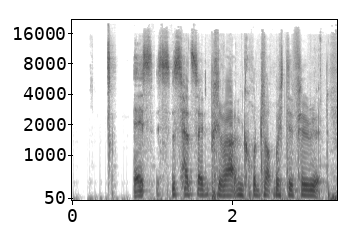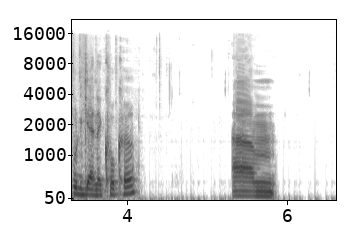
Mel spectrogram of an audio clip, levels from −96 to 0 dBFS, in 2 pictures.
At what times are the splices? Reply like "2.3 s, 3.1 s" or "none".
none

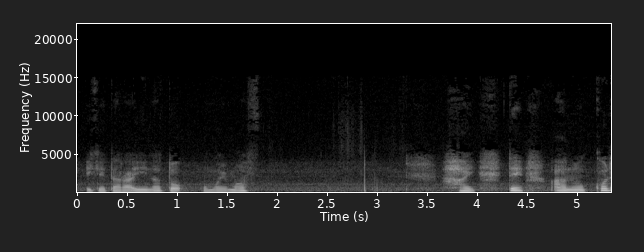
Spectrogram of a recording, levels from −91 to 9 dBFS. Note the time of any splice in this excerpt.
3.6 s

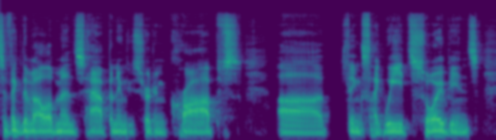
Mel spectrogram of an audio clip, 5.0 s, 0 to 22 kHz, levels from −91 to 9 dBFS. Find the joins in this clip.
1.3 s, 3.3 s, 3.8 s

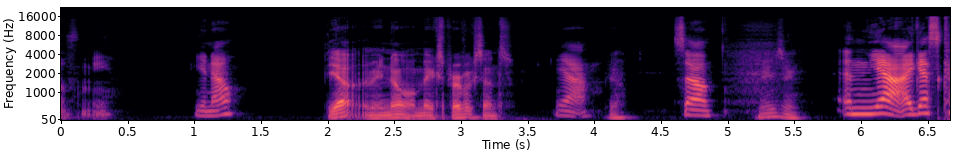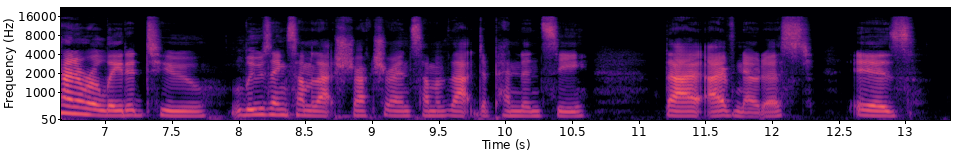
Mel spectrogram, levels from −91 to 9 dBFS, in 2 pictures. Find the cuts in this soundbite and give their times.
none

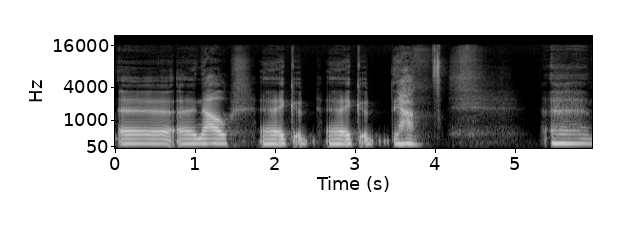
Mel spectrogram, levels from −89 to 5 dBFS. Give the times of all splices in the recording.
2.5 s

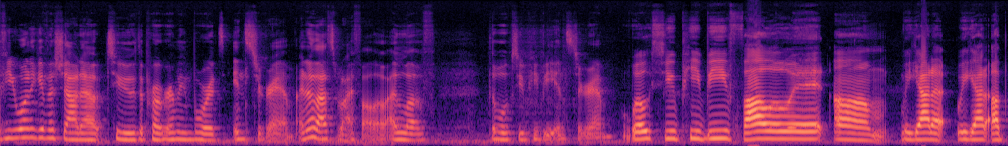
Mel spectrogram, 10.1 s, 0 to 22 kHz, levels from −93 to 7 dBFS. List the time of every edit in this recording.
6.2 s

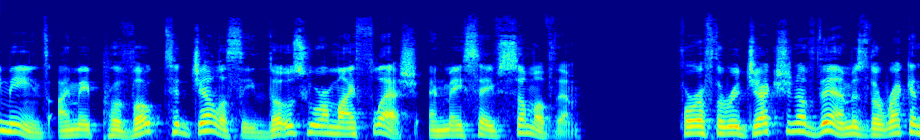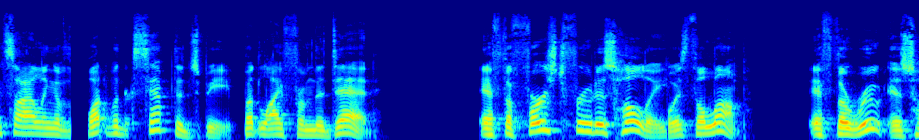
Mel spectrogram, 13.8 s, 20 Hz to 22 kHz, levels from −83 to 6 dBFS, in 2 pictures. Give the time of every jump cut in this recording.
7.4 s, 7.8 s, 11.9 s

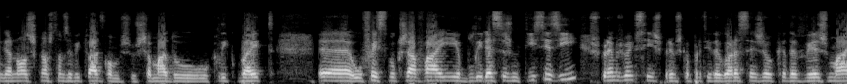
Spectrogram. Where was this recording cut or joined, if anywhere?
1.0 s, 5.9 s

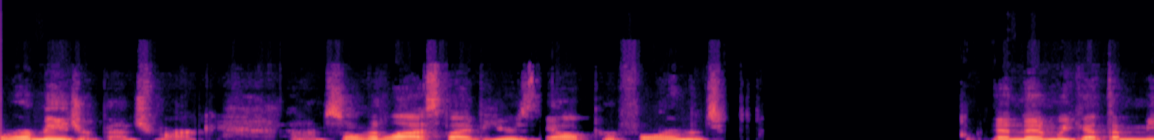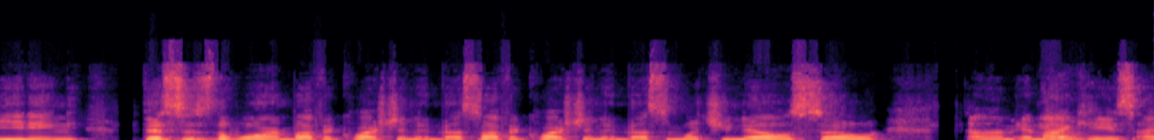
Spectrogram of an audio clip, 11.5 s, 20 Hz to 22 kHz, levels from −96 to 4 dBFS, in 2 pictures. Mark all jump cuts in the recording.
1.4 s, 2.7 s, 4.9 s, 8.2 s

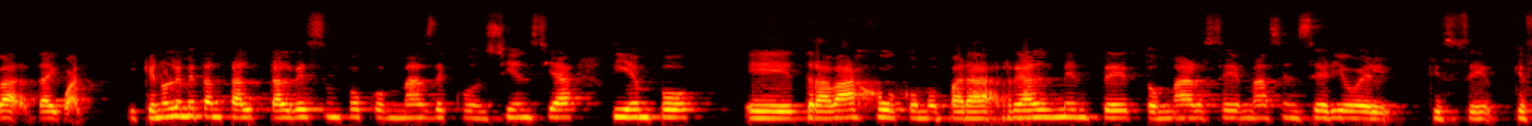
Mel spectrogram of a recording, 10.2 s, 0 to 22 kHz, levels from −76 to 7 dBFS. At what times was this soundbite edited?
4.0 s

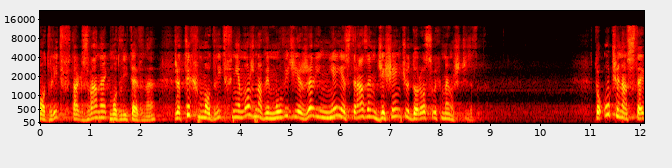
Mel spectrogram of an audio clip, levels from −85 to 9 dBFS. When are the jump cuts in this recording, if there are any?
1.4 s, 2.7 s

